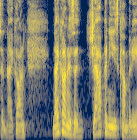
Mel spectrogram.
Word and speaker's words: Nikon: called Nikon, or at least I pronounce it Nikon. Nikon is a Japanese company, and the actual proper pronunciation of their name is Nikon.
